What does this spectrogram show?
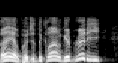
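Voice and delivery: squealed very high and loud. Speaker recalls the original voice they had, doing the terrible Punchy the Clown voice. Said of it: "it's a terrible voice".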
